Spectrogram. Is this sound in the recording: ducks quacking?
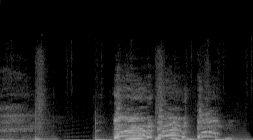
no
